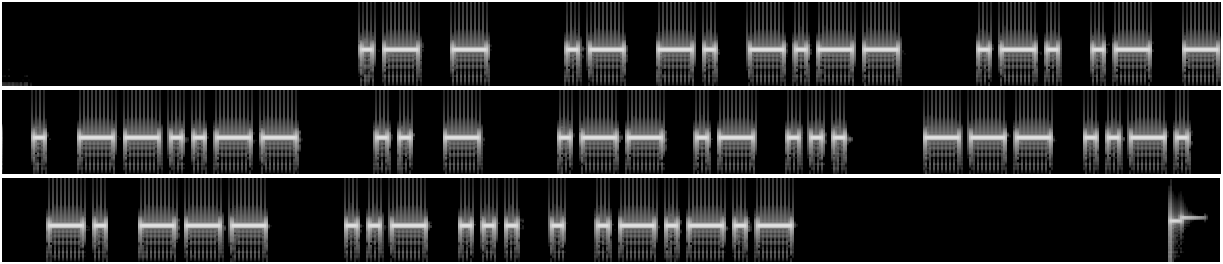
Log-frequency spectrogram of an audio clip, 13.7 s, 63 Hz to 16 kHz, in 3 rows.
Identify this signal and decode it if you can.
Morse code, heard as a keyed tone, about 28 wpm, 700 Hz. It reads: AT ANY RATE, IT WAS OF NO USE.
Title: Sentences from Top 1000 Words - Review Part 4 - 28wpm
